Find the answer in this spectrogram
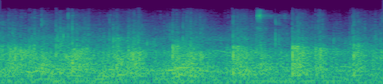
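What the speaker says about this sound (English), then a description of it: "Have a big round of applause for our photographer and our videographer tonight" Audience at a youth awards dinner applauding the photographer and videographer, a dense, continuous wash of clapping from a roomful of people, fairly distant and steady throughout.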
